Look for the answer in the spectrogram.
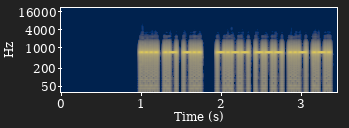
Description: Morse code, heard as a keyed tone, about 40 wpm, 700 Hz. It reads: HAD YOUR
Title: Sentences from Top 1500 Words 40wpm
